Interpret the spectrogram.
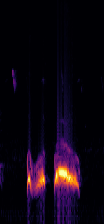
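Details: Spotted dove used as a lure bird, with a deep 'thổ' style voice, gives one clean phrase: a sharp rising coo and then a longer, strong, slightly falling coo, with silence around it.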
